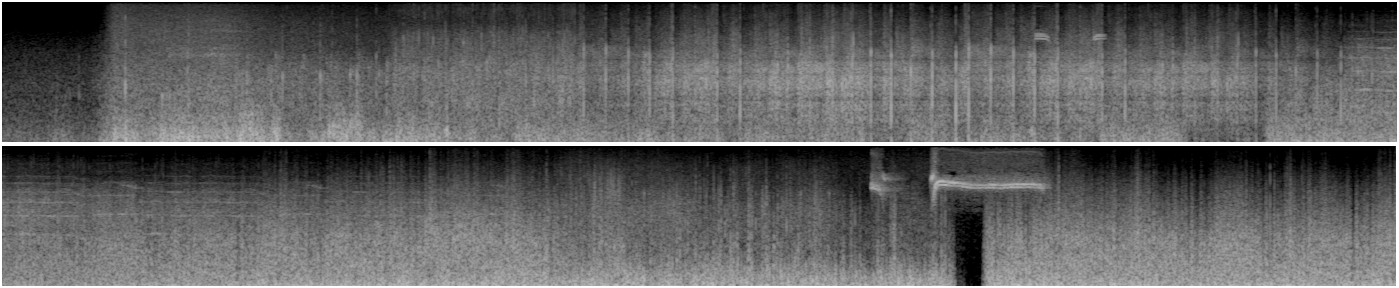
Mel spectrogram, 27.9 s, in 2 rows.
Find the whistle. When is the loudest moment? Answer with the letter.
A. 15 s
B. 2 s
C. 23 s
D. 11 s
C.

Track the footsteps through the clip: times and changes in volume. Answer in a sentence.
You can't hear the footsteps here.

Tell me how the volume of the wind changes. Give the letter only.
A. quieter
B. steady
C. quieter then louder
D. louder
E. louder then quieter
C.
